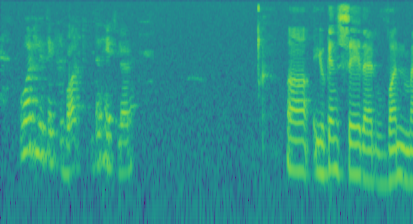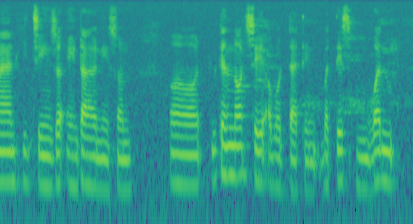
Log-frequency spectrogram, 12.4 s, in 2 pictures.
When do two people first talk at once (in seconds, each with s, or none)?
none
